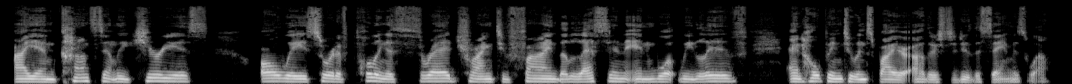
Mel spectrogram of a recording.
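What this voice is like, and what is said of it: American accent with a twang. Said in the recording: “she's from the United States of America. That's why she's got that twang.”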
